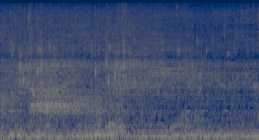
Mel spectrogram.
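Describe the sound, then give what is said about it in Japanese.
Water splashing as shampoo foam is rinsed from both sides of the head during a hair wash: a faint, steady rushing and sloshing stream that runs continuously. “洗い流してて、頭の両サイドもジャブジャブ洗い流して、”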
